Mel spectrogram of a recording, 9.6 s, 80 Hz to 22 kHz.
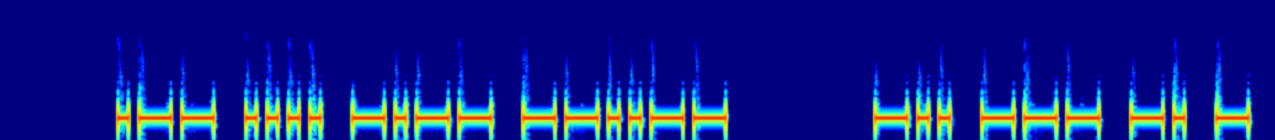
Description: Morse code, heard as a keyed tone, about 15 wpm, 700 Hz. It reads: WHY, DONT
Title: 2x Word-Spacing - Sentences from Top 300 Words - 15wpm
